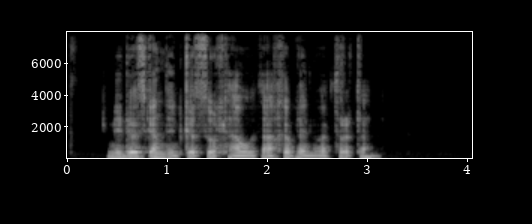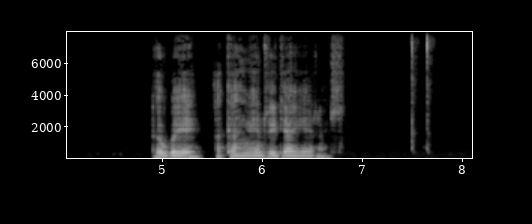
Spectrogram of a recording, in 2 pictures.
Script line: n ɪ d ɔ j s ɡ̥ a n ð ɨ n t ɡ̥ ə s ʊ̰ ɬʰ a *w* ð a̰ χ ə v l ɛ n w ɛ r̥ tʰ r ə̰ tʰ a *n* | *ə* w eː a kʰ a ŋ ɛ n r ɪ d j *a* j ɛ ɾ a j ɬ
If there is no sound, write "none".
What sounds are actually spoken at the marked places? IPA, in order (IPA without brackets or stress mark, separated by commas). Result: w, n, ə, a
